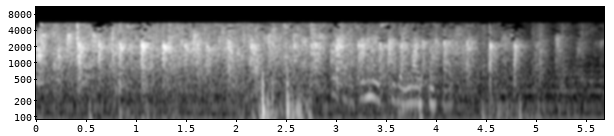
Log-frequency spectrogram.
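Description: A crowd applauds steadily for several seconds, a dense patter of many hands clapping at an even, moderate loudness with no clear voices over it.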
